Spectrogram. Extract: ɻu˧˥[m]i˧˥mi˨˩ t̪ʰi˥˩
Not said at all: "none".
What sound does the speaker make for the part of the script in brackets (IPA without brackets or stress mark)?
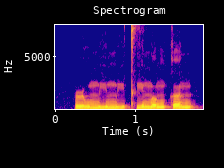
m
